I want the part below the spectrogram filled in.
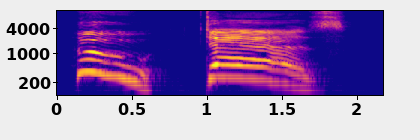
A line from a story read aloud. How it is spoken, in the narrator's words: the Phoenix bellows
